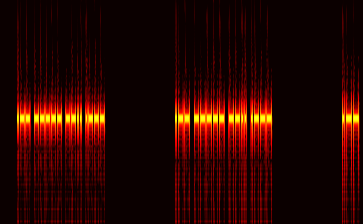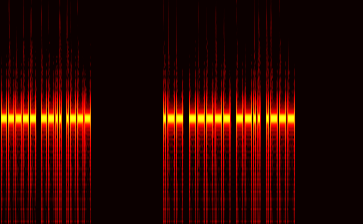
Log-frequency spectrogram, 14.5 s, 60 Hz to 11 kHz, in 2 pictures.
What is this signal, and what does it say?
Morse code, heard as a keyed tone, about 35 wpm, 700 Hz. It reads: W0ZJ W0ZJ W0ZJ W0ZJ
